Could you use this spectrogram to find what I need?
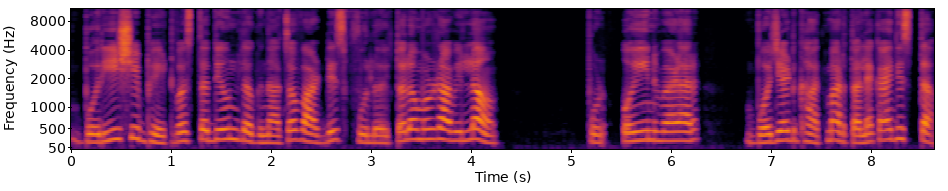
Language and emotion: Goan Konkani, sad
